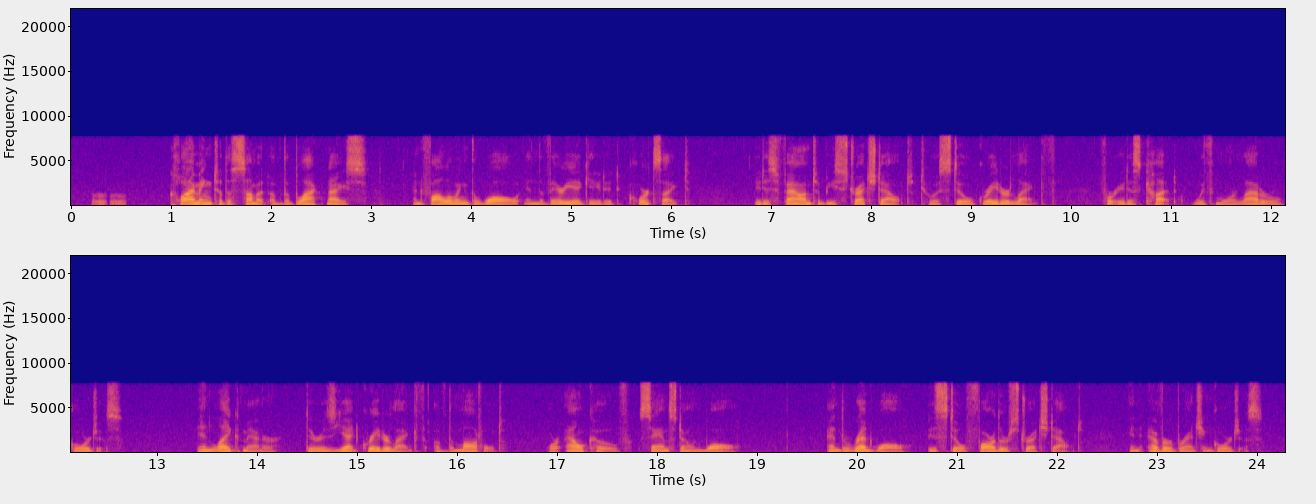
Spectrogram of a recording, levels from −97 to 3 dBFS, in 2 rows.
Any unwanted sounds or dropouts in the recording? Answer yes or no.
yes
